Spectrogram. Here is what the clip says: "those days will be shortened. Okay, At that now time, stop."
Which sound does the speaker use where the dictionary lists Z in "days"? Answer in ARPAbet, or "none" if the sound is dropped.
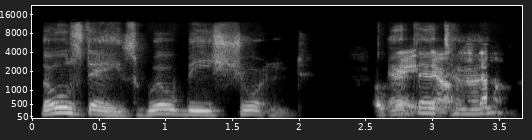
Z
